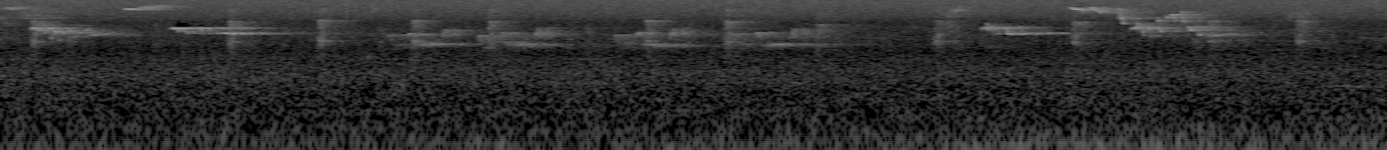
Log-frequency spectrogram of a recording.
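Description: Faint birdsong: short chirps and whistled notes repeating, with a run of notes stepping down in pitch about eight seconds in, over a low steady rumble.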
